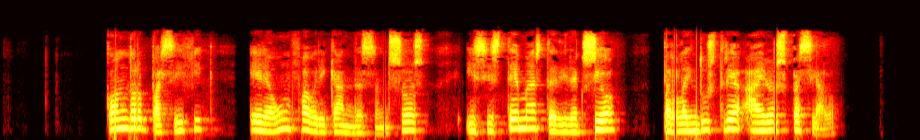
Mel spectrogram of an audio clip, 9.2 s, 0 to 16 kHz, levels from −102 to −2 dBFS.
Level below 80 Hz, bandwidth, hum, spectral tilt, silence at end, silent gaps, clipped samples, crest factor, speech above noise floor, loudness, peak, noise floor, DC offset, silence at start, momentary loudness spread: -54 dBFS; 8 kHz; none; -3.5 dB/octave; 0.85 s; 2.38-2.50 s, 6.58-6.62 s; under 0.1%; 20 dB; 64 dB; -17 LUFS; 0 dBFS; -82 dBFS; under 0.1%; 1.1 s; 9 LU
